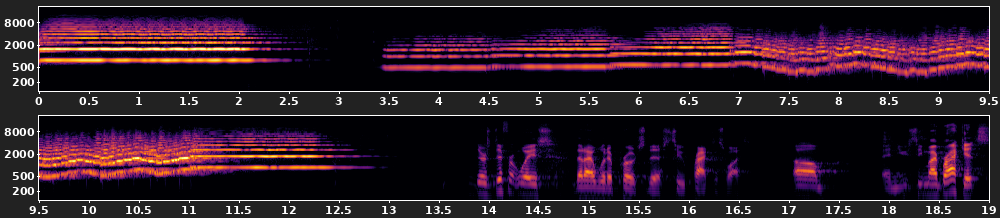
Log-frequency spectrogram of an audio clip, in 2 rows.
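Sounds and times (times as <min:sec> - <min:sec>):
solo trumpet playing: 0:00.0 - 0:02.8, 0:03.4 - 0:13.0.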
